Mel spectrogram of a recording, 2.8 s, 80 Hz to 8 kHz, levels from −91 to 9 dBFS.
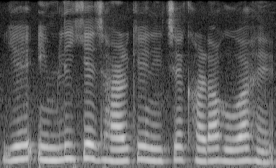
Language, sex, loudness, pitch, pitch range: Hindi, female, -15 LUFS, 220 Hz, 205-230 Hz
